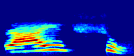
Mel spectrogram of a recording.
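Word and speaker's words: 来週: Now, one time again, slowly, per syllable. Konshu. This week. How about next week? In Japanese, it's raishu.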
